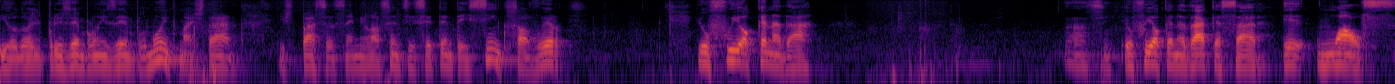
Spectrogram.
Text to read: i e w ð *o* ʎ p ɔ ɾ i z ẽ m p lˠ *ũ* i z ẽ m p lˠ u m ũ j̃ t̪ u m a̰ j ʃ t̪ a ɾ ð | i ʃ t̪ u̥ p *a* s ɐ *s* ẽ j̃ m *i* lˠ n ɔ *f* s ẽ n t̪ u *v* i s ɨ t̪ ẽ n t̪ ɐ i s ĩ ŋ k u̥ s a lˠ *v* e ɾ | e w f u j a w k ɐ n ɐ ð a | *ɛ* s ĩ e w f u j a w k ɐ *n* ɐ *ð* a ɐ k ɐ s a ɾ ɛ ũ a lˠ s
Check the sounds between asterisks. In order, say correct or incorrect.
correct, correct, correct, correct, correct, incorrect, incorrect, correct, incorrect, correct, correct

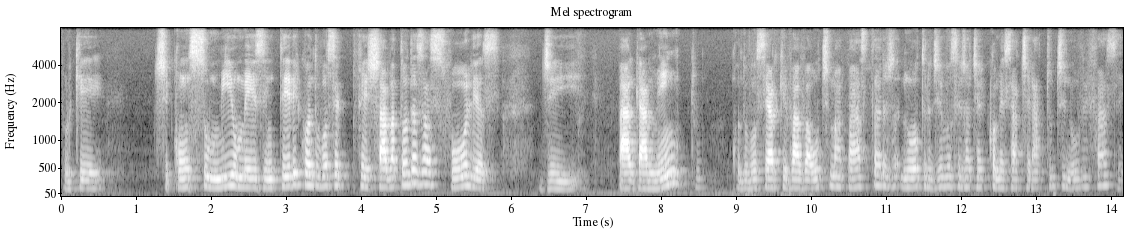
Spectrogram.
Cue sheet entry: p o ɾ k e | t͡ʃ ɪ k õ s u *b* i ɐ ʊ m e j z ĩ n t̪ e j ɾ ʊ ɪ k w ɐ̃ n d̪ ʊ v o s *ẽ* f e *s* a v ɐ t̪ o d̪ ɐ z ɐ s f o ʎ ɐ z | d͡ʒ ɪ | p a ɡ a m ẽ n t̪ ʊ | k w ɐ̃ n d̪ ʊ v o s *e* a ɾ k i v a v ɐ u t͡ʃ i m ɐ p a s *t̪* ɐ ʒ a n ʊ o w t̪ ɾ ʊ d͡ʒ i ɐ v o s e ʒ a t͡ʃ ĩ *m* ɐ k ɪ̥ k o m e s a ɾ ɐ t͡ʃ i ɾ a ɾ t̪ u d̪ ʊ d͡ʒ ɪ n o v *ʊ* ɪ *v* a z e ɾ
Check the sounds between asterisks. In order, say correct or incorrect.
incorrect, incorrect, incorrect, correct, correct, incorrect, correct, incorrect

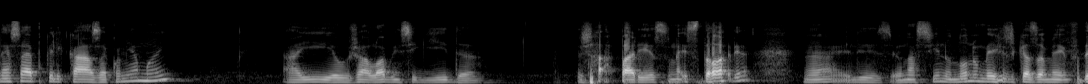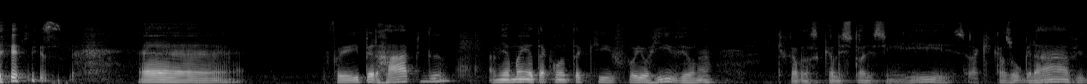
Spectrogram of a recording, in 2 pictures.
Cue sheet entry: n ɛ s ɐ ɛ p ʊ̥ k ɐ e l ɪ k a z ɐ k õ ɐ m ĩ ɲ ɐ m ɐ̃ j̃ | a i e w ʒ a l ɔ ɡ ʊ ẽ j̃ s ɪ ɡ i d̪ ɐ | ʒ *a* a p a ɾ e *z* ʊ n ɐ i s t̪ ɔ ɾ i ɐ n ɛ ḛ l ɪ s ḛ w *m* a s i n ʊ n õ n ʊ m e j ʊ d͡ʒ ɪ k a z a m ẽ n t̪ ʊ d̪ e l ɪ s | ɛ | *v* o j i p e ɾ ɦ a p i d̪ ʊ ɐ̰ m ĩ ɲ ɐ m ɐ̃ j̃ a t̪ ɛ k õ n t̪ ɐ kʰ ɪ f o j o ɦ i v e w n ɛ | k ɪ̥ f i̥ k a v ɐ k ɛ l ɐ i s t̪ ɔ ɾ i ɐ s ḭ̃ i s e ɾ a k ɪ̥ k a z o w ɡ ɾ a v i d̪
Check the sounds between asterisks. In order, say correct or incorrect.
correct, incorrect, incorrect, incorrect

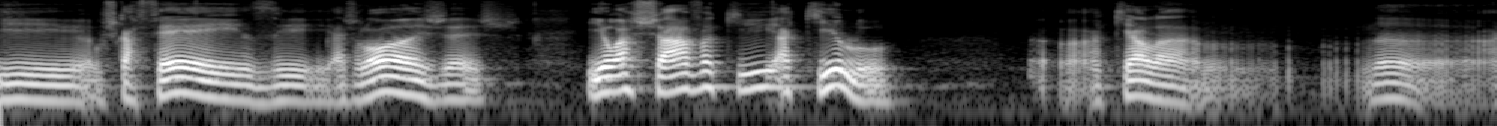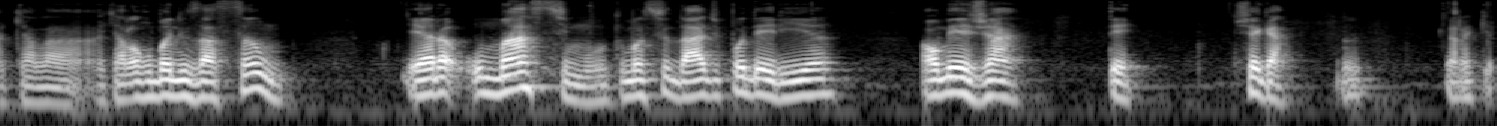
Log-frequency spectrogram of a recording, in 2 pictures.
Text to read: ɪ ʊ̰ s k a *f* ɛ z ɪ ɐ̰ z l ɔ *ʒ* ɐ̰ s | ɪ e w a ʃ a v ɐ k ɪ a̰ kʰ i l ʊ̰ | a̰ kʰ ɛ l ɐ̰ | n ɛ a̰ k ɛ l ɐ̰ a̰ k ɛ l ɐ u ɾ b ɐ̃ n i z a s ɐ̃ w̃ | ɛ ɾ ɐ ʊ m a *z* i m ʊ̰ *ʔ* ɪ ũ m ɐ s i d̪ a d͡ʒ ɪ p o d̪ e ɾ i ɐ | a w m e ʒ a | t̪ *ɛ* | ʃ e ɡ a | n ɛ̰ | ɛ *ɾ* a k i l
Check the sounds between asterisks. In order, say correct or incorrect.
correct, correct, incorrect, incorrect, incorrect, correct

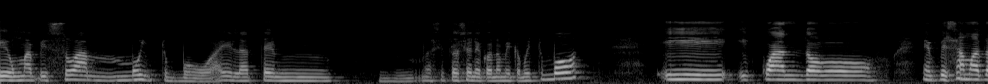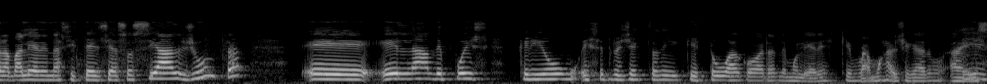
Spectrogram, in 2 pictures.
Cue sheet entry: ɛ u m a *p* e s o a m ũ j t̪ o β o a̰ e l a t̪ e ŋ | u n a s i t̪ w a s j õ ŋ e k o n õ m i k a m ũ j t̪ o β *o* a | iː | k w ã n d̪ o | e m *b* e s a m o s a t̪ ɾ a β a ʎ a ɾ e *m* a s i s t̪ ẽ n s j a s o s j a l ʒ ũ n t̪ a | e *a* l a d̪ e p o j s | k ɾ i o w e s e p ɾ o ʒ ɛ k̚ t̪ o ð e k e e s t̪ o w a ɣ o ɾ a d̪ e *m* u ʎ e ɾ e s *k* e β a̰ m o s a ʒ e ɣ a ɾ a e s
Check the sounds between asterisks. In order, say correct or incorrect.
correct, correct, incorrect, incorrect, incorrect, correct, correct

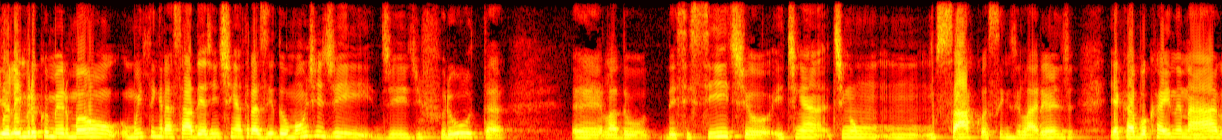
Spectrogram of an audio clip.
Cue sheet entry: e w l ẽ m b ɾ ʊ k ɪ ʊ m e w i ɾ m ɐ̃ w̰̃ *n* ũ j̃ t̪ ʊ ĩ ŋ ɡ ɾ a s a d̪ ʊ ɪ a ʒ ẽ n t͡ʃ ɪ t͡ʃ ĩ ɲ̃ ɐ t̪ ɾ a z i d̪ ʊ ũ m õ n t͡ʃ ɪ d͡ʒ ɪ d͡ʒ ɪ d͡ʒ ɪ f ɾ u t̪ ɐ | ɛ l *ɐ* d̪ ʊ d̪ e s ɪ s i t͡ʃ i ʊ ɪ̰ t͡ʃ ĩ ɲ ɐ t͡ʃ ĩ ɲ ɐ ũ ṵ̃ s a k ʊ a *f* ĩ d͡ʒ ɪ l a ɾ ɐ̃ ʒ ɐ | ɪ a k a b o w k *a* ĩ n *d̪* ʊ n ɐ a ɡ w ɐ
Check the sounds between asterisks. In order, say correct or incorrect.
incorrect, incorrect, incorrect, correct, correct

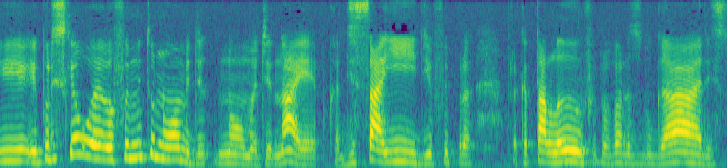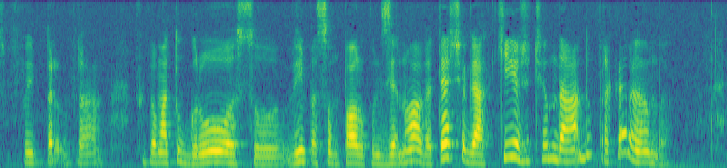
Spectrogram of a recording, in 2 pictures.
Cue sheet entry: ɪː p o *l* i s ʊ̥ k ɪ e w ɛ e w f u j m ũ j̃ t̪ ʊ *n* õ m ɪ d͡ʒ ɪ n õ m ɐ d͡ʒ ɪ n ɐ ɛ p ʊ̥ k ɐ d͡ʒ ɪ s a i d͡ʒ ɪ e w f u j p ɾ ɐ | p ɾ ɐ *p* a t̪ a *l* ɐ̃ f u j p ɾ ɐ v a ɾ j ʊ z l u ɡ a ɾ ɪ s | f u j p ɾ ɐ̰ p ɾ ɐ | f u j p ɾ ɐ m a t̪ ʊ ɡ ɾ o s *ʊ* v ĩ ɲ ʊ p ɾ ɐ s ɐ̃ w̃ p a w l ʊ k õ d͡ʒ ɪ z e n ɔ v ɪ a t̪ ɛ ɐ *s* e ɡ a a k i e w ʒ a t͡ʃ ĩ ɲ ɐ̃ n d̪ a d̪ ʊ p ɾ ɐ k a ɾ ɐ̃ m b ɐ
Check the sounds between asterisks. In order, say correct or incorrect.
incorrect, correct, incorrect, correct, correct, incorrect

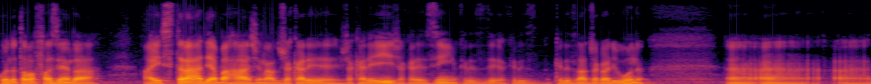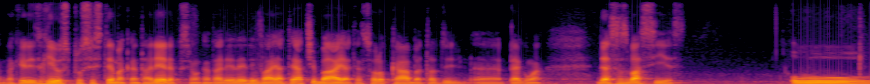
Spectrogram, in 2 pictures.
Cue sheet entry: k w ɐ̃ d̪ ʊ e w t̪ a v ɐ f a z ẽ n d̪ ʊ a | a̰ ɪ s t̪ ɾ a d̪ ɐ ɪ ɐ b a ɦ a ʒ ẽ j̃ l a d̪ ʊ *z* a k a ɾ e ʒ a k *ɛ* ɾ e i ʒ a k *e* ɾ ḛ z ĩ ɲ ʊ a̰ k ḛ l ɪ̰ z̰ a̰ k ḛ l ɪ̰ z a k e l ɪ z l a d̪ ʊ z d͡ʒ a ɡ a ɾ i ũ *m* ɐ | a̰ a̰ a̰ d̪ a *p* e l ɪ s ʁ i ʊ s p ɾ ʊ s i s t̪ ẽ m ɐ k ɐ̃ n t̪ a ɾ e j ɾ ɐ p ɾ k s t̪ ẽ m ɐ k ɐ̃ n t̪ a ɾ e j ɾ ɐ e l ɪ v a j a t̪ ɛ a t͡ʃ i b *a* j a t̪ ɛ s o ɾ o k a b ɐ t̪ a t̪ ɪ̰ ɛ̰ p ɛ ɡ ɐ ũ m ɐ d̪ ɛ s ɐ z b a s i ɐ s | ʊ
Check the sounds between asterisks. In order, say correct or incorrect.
incorrect, incorrect, incorrect, incorrect, incorrect, correct

